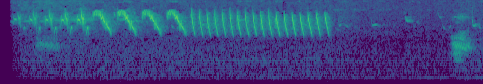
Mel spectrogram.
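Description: Tree pipit song: a few high, slurred notes lead into a fast, even trill of about twenty dry notes, then a brief separate call.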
